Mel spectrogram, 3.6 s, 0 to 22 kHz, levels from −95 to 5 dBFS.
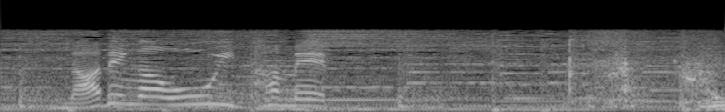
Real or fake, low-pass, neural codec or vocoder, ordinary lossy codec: real; 7.2 kHz; none; none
